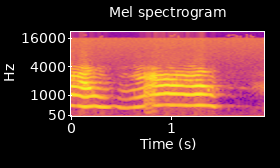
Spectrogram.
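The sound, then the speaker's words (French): A cat gives one long, drawn-out meow that rises, dips and wavers in pitch for about a second and a half, fairly loud, followed by quiet. “Elle parlait à son chat. Alors, le chat miaudait.”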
